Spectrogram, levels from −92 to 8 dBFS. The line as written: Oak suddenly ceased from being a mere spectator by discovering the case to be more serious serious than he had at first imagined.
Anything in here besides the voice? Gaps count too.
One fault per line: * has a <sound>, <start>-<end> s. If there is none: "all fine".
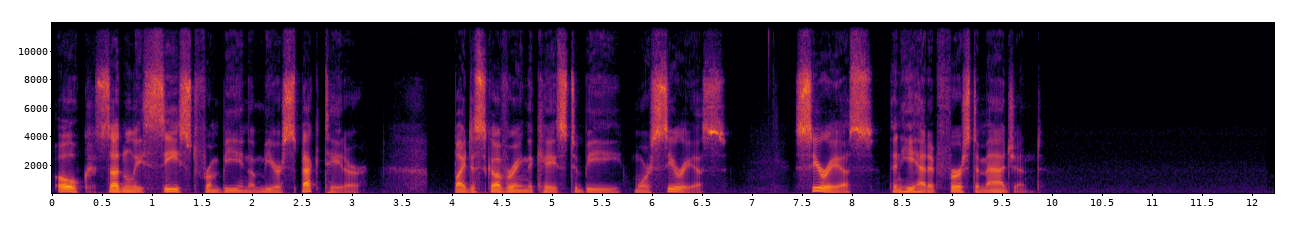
all fine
